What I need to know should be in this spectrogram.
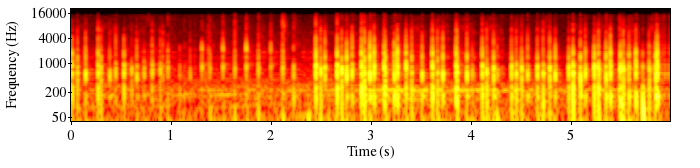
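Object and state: Leather sneaker tapped with nails.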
